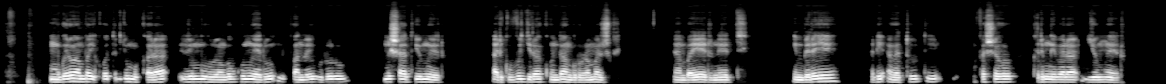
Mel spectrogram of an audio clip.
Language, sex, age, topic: Kinyarwanda, male, 18-24, government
